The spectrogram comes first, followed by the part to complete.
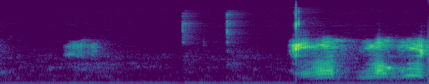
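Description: A pause in a man's speech with a couple of faint clicks about a second in, then the man starts talking again about one and a half seconds in.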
